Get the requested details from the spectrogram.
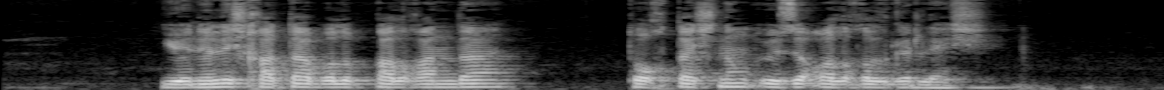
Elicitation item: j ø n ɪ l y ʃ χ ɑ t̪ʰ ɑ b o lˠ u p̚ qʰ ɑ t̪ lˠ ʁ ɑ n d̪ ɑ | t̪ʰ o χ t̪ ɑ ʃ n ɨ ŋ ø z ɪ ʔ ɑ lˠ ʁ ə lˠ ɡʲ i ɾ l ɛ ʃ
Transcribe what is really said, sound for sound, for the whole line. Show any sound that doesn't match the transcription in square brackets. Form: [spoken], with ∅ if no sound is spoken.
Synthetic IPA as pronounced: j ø n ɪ l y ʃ χ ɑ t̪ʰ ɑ b o lˠ u p̚ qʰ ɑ [∅] lˠ ʁ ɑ n d̪ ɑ | t̪ʰ o χ t̪ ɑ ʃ n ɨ ŋ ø z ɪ ʔ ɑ lˠ ʁ ə lˠ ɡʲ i ɾ l ɛ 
